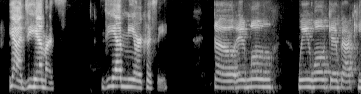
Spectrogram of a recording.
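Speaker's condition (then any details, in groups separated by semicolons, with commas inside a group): Cerebral palsy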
